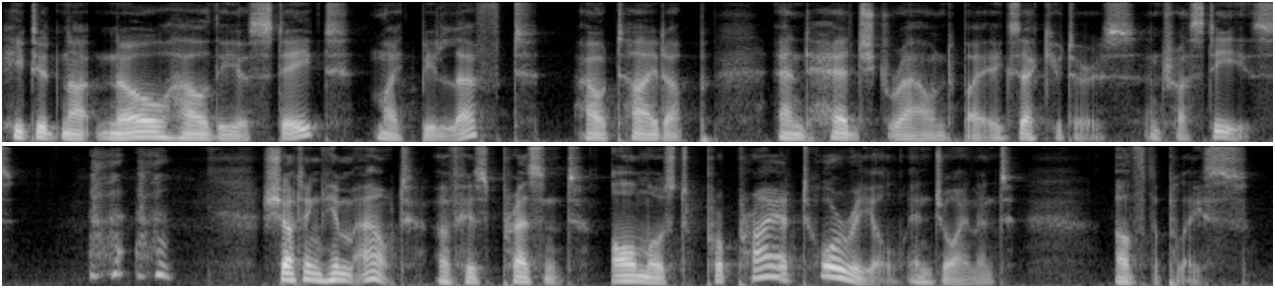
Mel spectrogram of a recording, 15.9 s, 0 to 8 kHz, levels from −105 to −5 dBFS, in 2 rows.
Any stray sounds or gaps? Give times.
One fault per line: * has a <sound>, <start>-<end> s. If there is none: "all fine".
* has a cough, 8.5-9.0 s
